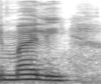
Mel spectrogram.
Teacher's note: میم پہ زبر ہے، آواز ایک کاؤنٹ کے اوپر جائے گی، جبڑا کھلے گا، لی کے لیے آواز نیچے جائے گی، مالی، ملے نہیں پڑھیں گے، ملے بالکل نہیں، رانگ ہوگا، ٹھیک ہے۔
